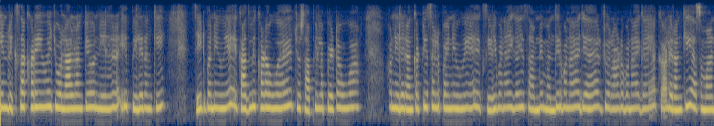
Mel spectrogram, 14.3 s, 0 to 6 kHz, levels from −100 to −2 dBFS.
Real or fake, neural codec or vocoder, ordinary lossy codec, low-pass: real; none; AAC, 48 kbps; 5.4 kHz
